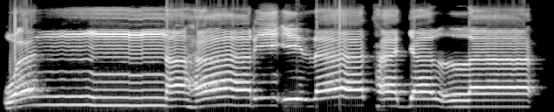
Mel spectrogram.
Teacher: Nun bertasydid ditahan 2 ketukan.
